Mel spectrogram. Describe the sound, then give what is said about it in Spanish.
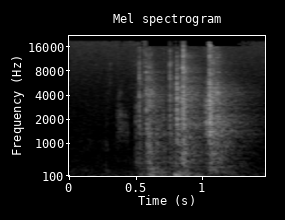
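The door of the first room on the right swings open with a low thump followed by a couple of scraping, creaky bursts of the hinges and wood, lasting about a second, with no talking over it. “A ver, vamos a ver, vamos a abrir este primer cuarto que tenemos de nuestro lado derecho.”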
